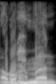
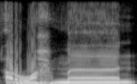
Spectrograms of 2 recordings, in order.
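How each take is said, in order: First: The vowel in the last syllable is short. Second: The vowel in the last syllable is lengthened. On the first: The speaker calls it wrong. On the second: The speaker calls it right. "setelah mim ada alif"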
